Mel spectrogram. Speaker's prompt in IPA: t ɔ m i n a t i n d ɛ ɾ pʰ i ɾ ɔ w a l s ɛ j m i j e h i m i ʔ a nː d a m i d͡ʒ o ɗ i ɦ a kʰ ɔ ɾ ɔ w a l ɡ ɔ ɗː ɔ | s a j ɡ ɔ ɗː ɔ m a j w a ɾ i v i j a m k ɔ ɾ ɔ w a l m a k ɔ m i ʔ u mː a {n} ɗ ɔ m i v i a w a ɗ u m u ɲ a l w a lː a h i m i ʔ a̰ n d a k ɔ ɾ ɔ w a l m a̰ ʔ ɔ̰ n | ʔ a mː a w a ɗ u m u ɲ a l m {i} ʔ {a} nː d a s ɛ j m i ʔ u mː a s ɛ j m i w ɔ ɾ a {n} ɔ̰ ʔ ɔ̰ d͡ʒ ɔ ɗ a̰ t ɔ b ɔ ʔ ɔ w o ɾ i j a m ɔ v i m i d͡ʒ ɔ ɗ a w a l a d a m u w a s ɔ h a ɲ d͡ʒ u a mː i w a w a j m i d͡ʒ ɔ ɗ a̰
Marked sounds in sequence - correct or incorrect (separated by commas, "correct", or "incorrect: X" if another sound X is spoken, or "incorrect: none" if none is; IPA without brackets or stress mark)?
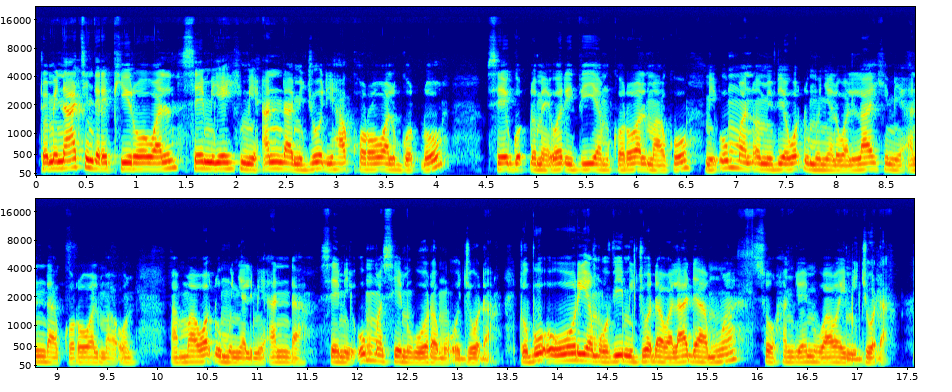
correct, correct, correct, incorrect: m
